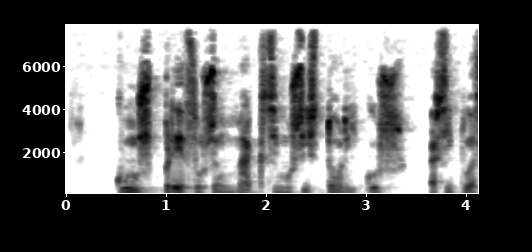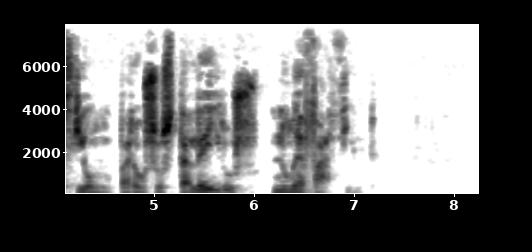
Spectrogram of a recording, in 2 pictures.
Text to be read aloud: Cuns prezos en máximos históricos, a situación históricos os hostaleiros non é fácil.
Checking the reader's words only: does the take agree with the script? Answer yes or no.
no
